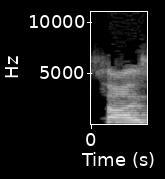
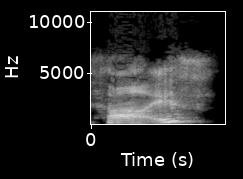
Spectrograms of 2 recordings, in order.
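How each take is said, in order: First: The word is said lightly and casually. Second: The word is said with heavy, dramatic emphasis. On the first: The issue is simply acknowledged without judgment. The speaker calls it right. "almost like you're saying aha" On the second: The issue is treated as a big problem. The speaker calls it wrong. "you can't make a big deal out of it"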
